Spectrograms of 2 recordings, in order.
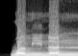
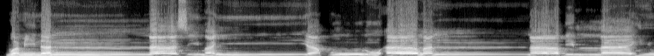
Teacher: Coba kalau ada nun bertasydid, ada mim bertasydid, ah itu ditahan coba karena dia mempunyai sifat ghunah mutawwalah. Ghunah yang ditahan. Waminan tahan dulu itu ya.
